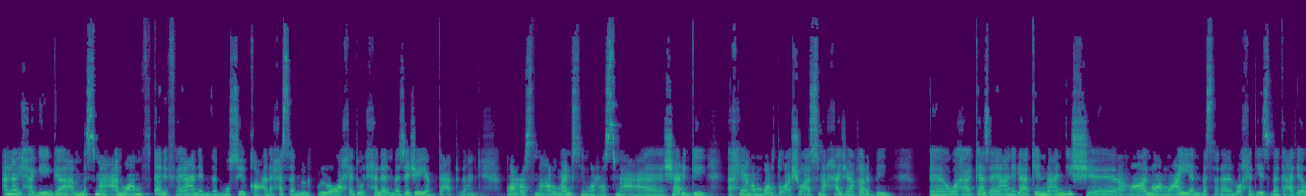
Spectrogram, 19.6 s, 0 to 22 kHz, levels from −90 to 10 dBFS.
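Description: No technical faults can be heard anywhere in the recording.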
